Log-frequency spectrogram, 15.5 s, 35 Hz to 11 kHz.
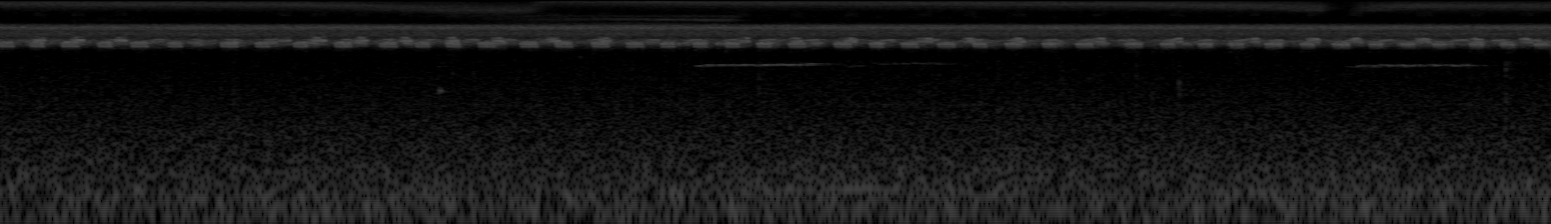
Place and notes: Hualong Ln., Yuchi Township, 南投縣 - Facing the woods
Insects called, Birds call, Cicadas cries, Facing the woods
Zoom H2n MS+XY
Puli Township, 華龍巷164號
